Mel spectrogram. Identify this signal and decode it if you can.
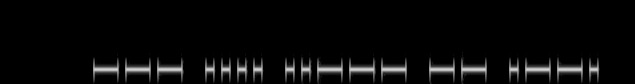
Morse code, heard as a keyed tone, about 15 wpm, 700 Hz. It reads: OH2MP
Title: DXCC-100 Call Signs - 5 Characters - Repeated 2x - 15wpm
